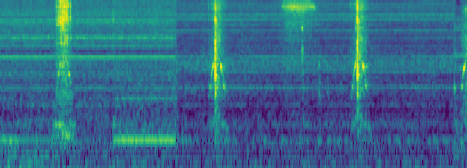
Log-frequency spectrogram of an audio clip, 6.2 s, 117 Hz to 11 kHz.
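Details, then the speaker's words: Bambu A1 Mini 3D printer during initial setup motor noise cancellation calibration, testing different speeds (around 250) on Y and X axes, X axis a bit louder; steady motor hum, held tones and carriage sweeps about every two seconds: normal calibration noise. "calibration process is very interesting it's doing motor noise cancellation testing"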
